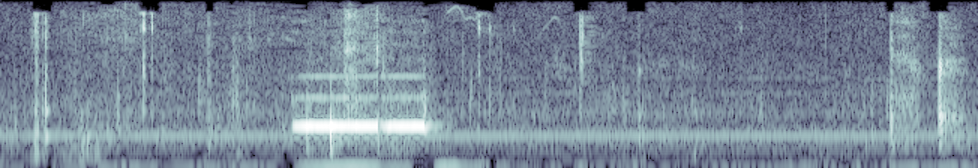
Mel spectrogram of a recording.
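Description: A telephone call is dialed, marked by a short two-part electronic beep amid faint clicks and handling taps, with a quiet steady hum underneath.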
